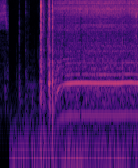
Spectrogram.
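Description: Instant-camera sound effect: a sharp shutter click about half a second in, then a steady motor whirr like a Polaroid print being ejected.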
